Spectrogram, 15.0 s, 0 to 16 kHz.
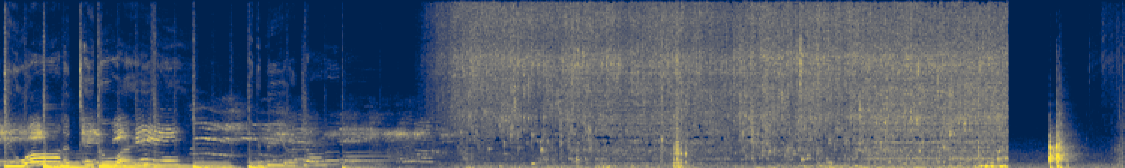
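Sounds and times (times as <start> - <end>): tap water running into a sink: 5.9 - 13.5.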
